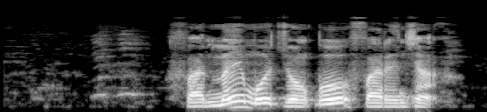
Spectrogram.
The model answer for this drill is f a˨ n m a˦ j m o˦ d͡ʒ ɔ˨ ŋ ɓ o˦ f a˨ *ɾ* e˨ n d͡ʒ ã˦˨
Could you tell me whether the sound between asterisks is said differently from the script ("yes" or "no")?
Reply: no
